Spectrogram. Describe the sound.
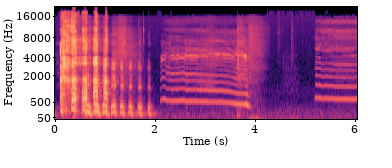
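A woman imitates a cat: a quick run of stuttering, pulsing yowls, then a long, steady meow that slides down at the end, followed by a shorter meow, clear.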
